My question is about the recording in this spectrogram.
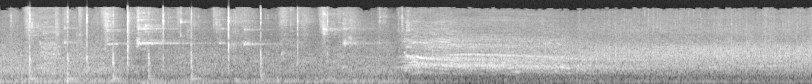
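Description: Table tennis rally: the celluloid ball clicking rapidly off the bats and the table for about four seconds. The rally then stops and a burst of crowd voices rises as the point ends.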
